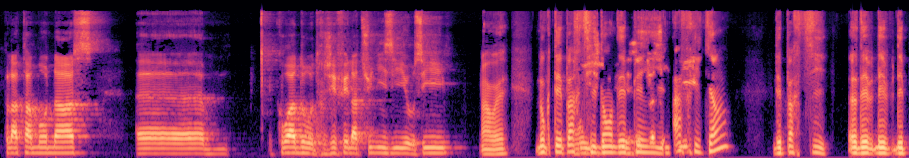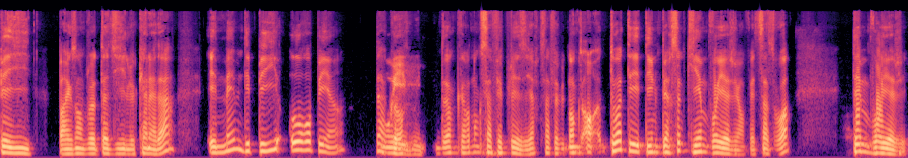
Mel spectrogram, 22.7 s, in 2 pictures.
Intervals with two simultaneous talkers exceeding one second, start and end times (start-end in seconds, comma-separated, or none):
7.1-8.6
